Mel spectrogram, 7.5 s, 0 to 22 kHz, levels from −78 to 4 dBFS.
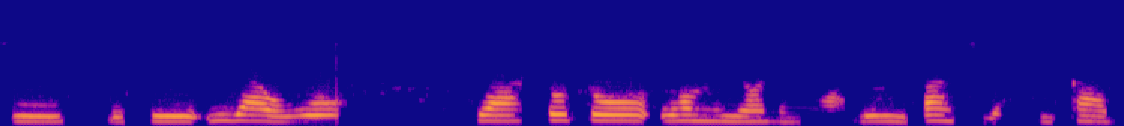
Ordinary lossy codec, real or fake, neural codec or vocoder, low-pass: none; real; none; 5.4 kHz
